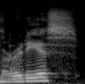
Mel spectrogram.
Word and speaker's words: Mauritius: They may be found around Mauritius. I feel like I'm saying that wrong. – Mauritius? I think it's Mauritius. Yeah, that looks better. That sounds better.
